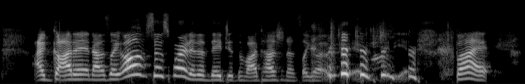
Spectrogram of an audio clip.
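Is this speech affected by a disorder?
No.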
